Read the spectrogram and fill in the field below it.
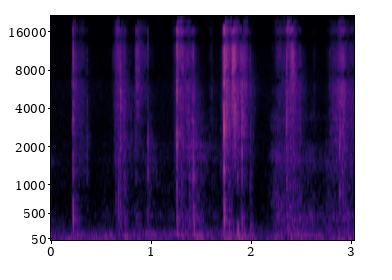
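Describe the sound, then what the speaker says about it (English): Quick riffling card shuffles, several bursts of crisp fluttering snaps in a row, close and fairly quiet, with no talking. "Giving a quick shuffle to this deck."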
